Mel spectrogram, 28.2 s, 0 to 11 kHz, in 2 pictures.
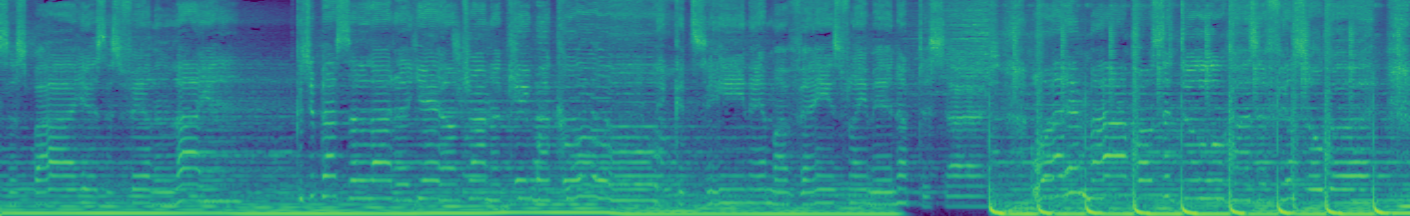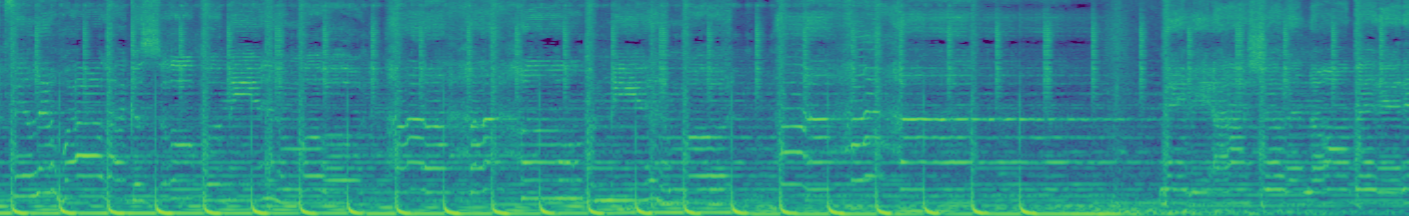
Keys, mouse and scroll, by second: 1.4 alt+scroll down 1, 2.1 alt+scroll up 1, 2.5-3.6 drag, 4.4 alt+scroll down 1, 5.2 alt+scroll up 1, 5.7-6.4 drag, 8.6 click, 13.2 click, 21.8 click, 27.1 click.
